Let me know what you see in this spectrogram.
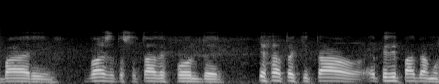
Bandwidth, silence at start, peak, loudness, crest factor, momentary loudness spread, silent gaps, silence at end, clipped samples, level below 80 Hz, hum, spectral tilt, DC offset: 4.9 kHz; 0 s; -2 dBFS; -19 LUFS; 16 dB; 7 LU; none; 0 s; under 0.1%; -48 dBFS; none; -11.5 dB/octave; under 0.1%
